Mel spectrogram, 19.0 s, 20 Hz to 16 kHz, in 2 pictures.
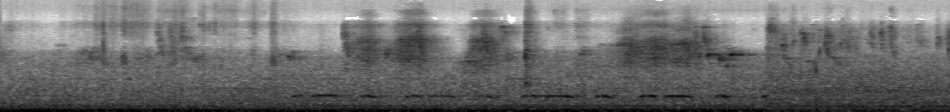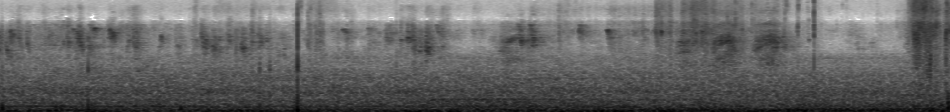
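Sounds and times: small birds chirping: 0:00.0 - 0:19.0
steady low rumble: 0:00.0 - 0:19.0.

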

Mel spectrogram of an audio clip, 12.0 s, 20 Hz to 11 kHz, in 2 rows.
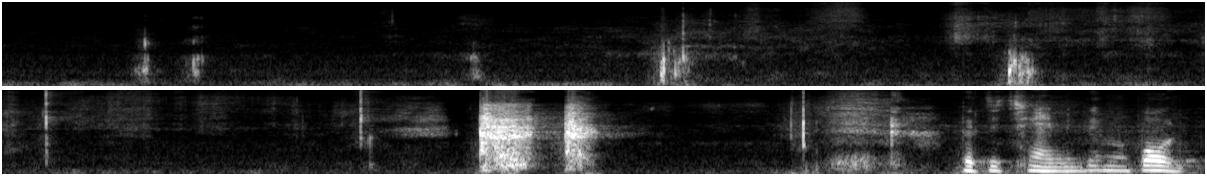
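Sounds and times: short bursts of noise: 0:08.4 - 0:09.2.

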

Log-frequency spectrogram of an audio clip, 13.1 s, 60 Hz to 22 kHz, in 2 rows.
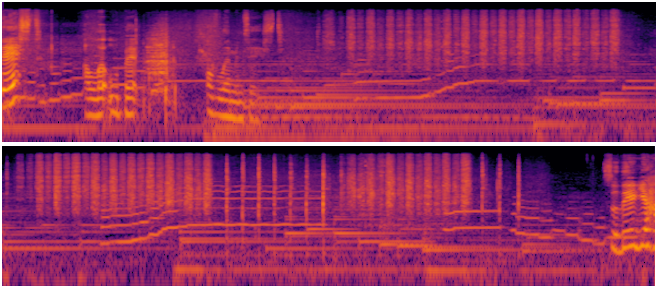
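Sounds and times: background music gliding notes: 0:00.0 - 0:13.0
zester grating lemon rind: 0:03.2 - 0:11.8.

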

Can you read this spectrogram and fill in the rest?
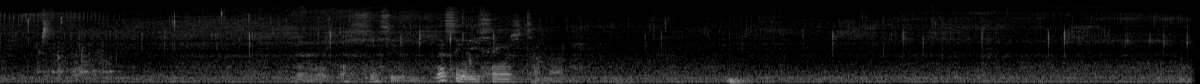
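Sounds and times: sauce sizzling in a pan: 0:00.0 - 0:12.0.

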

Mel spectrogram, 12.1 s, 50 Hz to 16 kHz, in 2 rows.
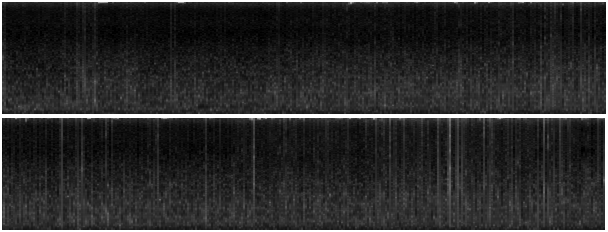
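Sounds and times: harsh noise music: 0:00.0 - 0:04.2.

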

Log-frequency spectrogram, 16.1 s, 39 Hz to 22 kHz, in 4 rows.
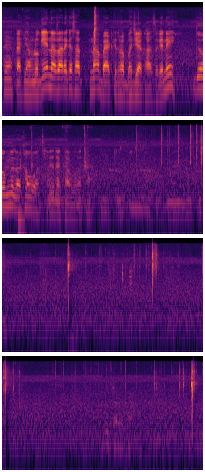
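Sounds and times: faint steady fire hiss: 0:00.0 - 0:16.0
kindling snapping in campfire: 0:06.7 - 0:16.0.

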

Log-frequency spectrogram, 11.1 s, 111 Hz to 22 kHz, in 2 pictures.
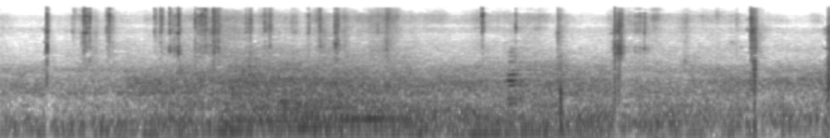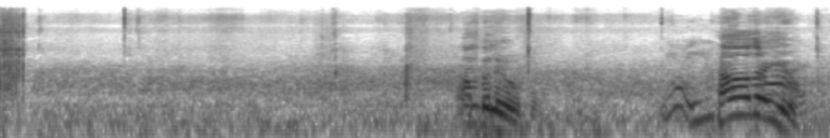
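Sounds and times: faint traffic: 0:00.0 - 0:11.0
sharp clicks: 0:00.2 - 0:06.5.

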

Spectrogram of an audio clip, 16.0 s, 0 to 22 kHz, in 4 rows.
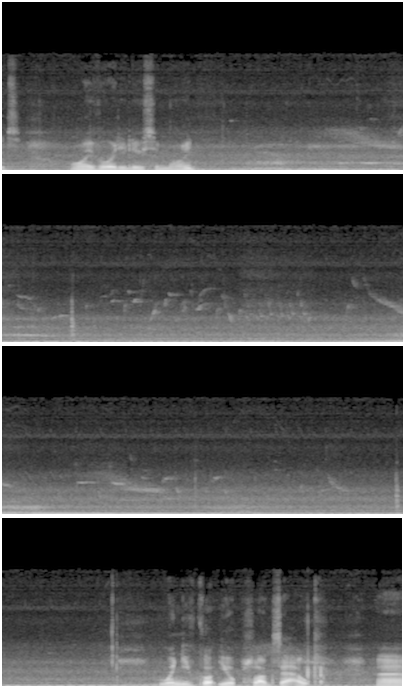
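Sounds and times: birds chirping faintly: 0:00.0 - 0:16.0
distant vehicle engine hum: 0:00.0 - 0:16.0.

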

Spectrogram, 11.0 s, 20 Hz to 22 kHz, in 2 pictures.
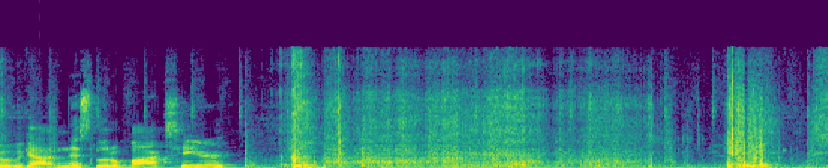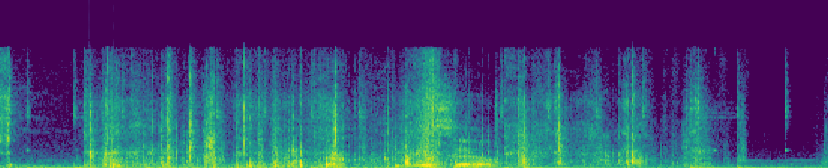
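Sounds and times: cardboard ripping: 0:01.7 - 0:10.4
cardboard flaps rustling: 0:01.7 - 0:10.5
knife slitting packing tape: 0:01.9 - 0:10.4.

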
